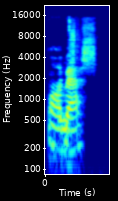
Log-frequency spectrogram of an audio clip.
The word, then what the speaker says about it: Wabash: How do you say that? – Yeah, Wabash.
